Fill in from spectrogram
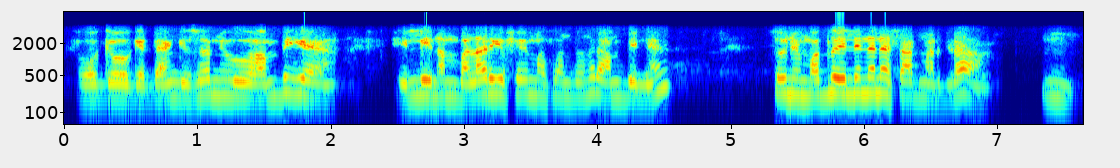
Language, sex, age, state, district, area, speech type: Kannada, male, 18-30, Karnataka, Bellary, rural, conversation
